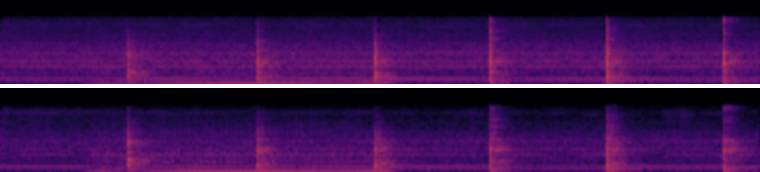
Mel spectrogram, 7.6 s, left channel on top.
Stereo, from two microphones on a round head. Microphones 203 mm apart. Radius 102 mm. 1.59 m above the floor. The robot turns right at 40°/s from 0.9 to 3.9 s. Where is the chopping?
25° right (ahead or behind), 1.4 m; by 7.3 s 50° left (ahead or behind), 1.4 m.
